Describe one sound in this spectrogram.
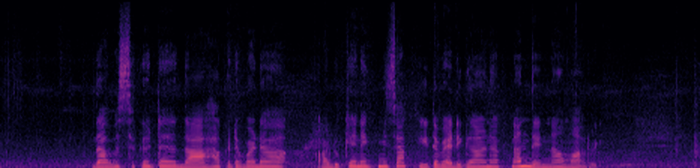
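A younger woman speaks calmly and close by.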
